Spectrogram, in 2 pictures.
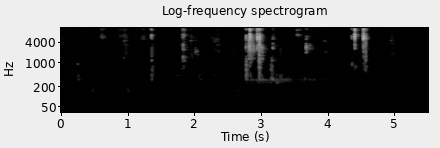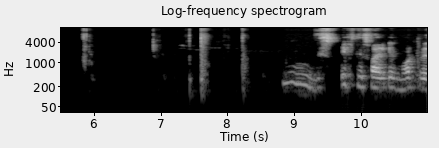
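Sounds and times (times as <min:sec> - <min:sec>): computer mouse clicks: 0:02.8 - 0:05.1, 0:05.8 - 0:06.1.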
